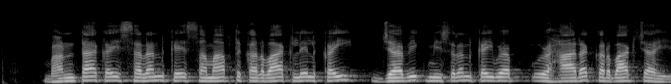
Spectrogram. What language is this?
Maithili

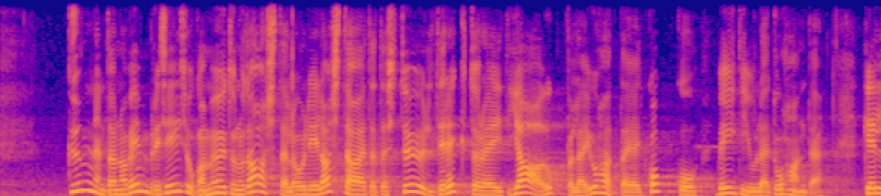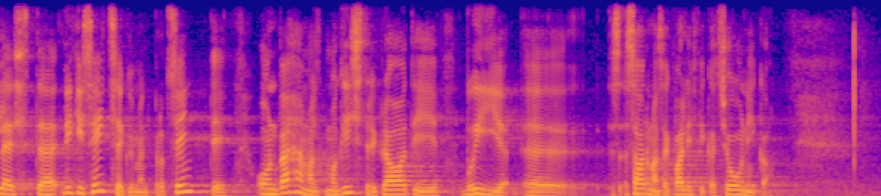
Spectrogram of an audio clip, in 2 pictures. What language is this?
Estonian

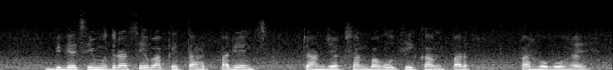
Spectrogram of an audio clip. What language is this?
Magahi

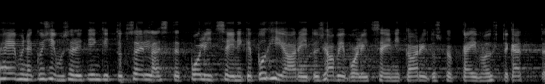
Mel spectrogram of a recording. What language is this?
Estonian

